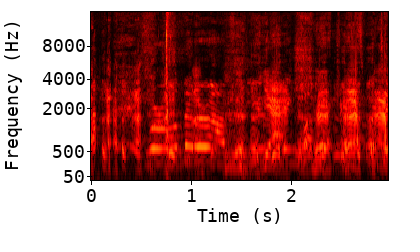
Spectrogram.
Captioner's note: laughter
